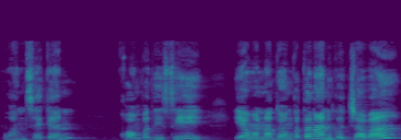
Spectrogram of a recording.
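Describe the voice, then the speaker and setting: A woman doing a feisty, sharp-tongued young woman. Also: high-pitched. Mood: scolding. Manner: quarrelsome, quick retorts.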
